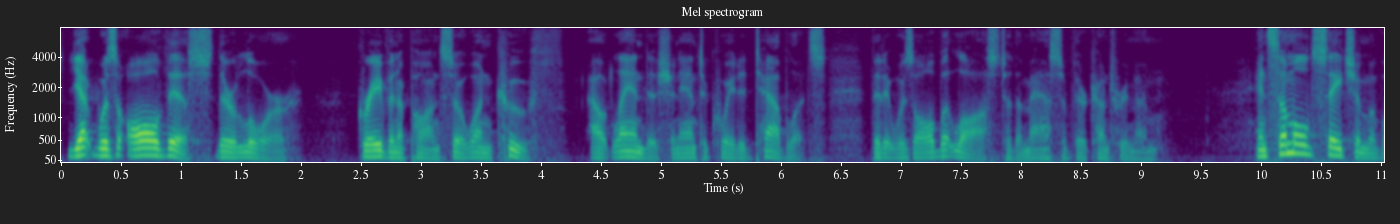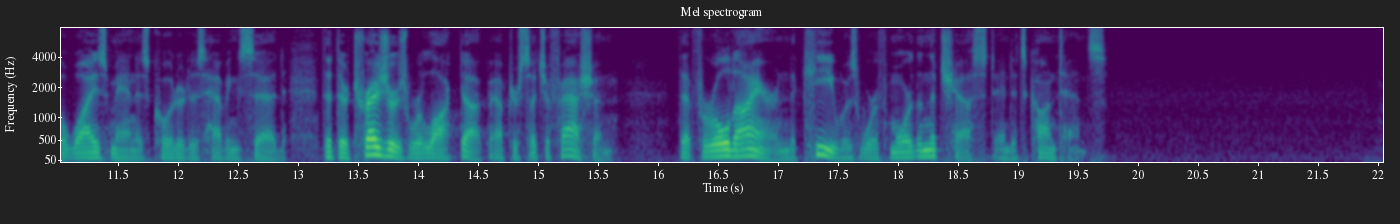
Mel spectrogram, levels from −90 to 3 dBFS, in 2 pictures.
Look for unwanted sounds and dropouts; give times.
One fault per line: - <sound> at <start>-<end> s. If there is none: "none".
none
